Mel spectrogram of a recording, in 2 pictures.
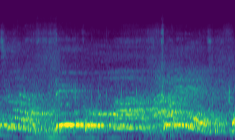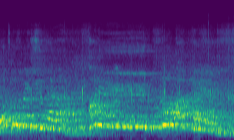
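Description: A large crowd chants and sings loudly in an echoing arena.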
